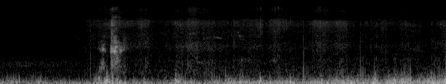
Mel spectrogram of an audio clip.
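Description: Cocker spaniel gives one short yip about a second in, over a continuous low rustling.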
